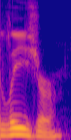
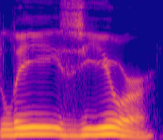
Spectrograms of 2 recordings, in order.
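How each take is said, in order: First: It is said naturally, as in everyday speech. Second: It is said slowly, with an exaggerated first syllable. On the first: This is how the word is normally said. "And for pronunciation, we would say leisure" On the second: This version helps with spelling the word. "For spelling, pronounce this word leisure"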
